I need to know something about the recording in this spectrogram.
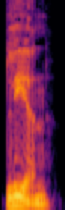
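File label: "lien", British English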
